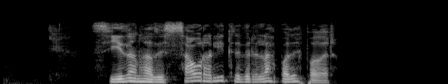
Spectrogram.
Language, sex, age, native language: Icelandic, male, 50-59, Icelandic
